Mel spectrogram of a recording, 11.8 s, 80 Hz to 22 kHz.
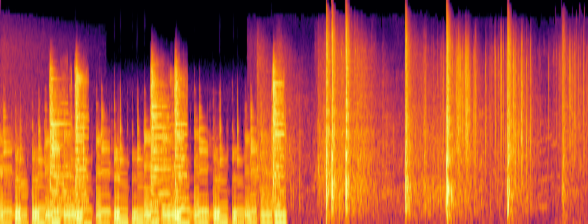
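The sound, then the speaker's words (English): Loud tonal music plays for several seconds, then gives way to fireworks let off from rooftops in Medellín, Colombia, for the Alborada celebration on 1 December: a string of sharp, irregular bangs and crackling pops, some loud, with echoing rumble between blasts. “This was the scene here on the rooftop last night. Yeah, this is the celebration of Alborada, and it's really controversial here in Medellin.”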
